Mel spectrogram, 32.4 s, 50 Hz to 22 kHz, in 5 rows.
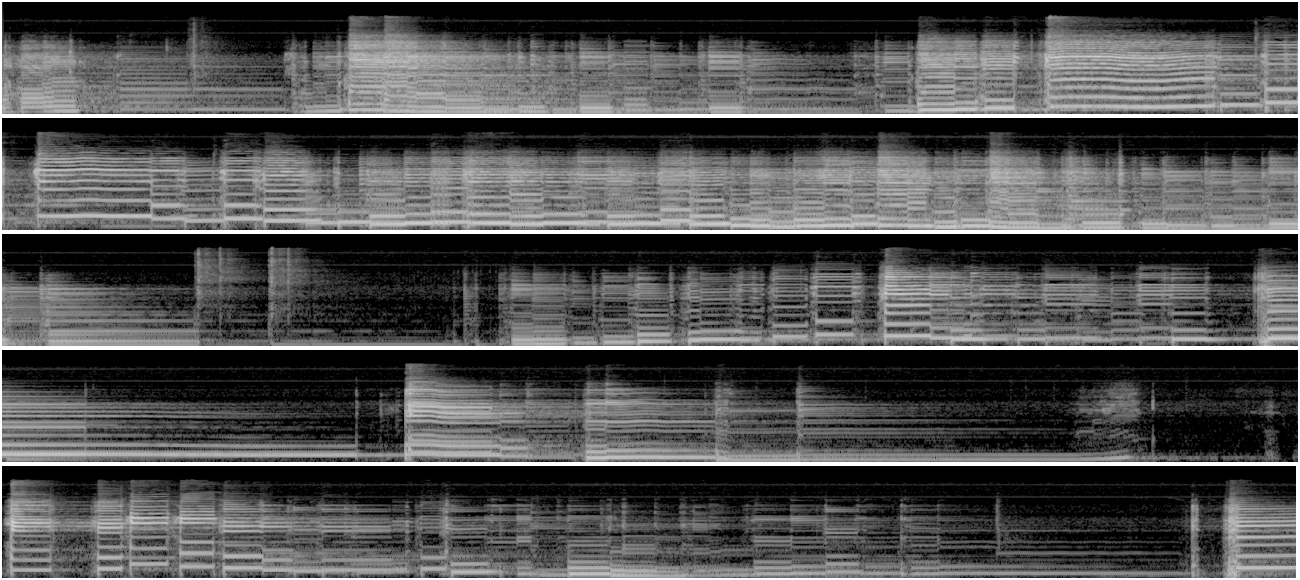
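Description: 2012 Fender Classic Player '50s Stratocaster electric guitar played through a 1963 Fender Vibroverb amp: single-note melodic lines with bent, wavering notes and held chords, pausing briefly twice. In the second half the overdrive pedal is off, for a clean tone.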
